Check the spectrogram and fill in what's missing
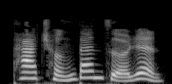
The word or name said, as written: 承担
